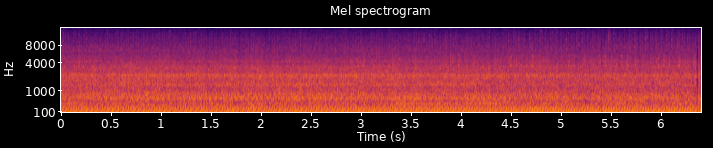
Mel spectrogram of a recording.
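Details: Motorcycle on a road test ride after replacing the failed exhaust gasket with a similar-thickness one: steady, even engine note with regular pulse, no ticking or puffing from the pipe; exhaust leak fixed, healthy exhaust.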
